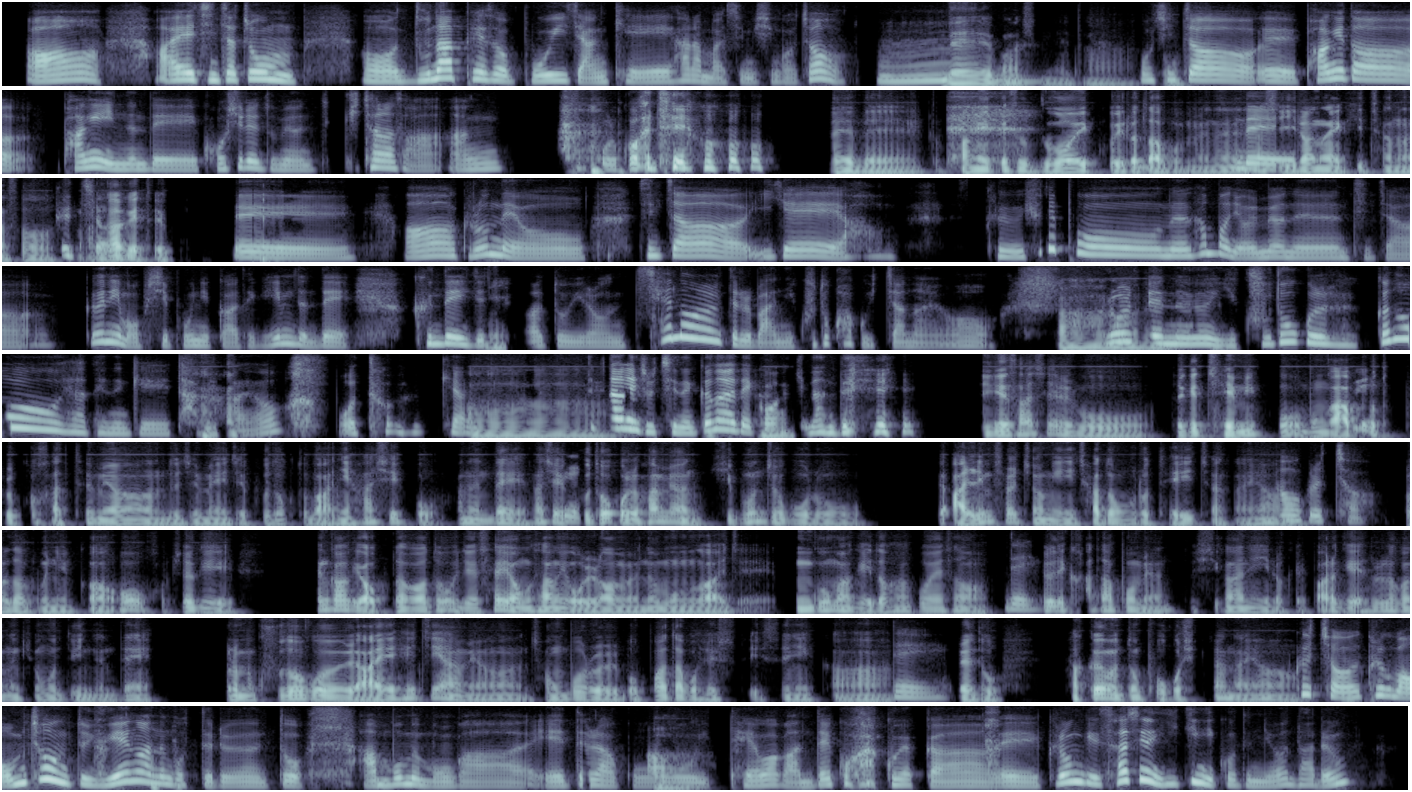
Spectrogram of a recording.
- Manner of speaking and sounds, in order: tapping; laughing while speaking: "올 것 같아요"; laugh; teeth sucking; other background noise; laugh; laughing while speaking: "어떻게 할"; laugh; laugh; teeth sucking; laughing while speaking: "될 것 같고"; laugh
- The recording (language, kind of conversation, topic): Korean, advice, 디지털 미디어 때문에 집에서 쉴 시간이 줄었는데, 어떻게 하면 여유를 되찾을 수 있을까요?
